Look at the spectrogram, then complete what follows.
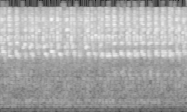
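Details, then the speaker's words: Lathe drilling on a Warco toolpost grinder part: as the drill breaks through the back face it loses centring and deflects against the bore side wall, giving a high harsh pulsing uneven scraping rasp; progressive drills should clear it. "And you can hear the drill deflecting against the side wall. But as we go through with progressive drills, it should clear that."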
